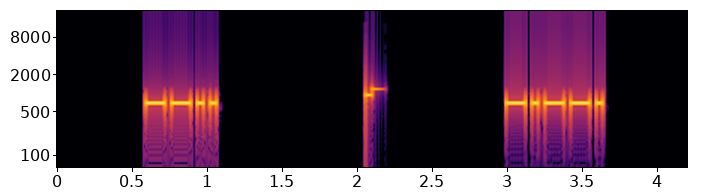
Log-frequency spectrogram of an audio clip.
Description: Morse code, heard as a keyed tone, about 27 wpm, 700 Hz. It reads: Z <KN>
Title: Single Character (Letter:Number:Punctuation:Prosign) 28wpm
